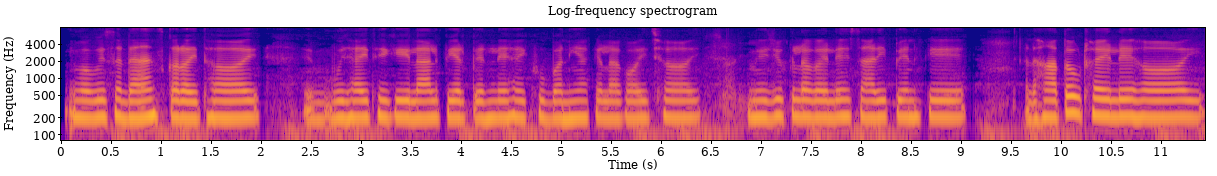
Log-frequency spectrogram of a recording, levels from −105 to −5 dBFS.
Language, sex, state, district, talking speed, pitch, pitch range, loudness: Bajjika, female, Bihar, Vaishali, 145 wpm, 200 Hz, 195-205 Hz, -32 LUFS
